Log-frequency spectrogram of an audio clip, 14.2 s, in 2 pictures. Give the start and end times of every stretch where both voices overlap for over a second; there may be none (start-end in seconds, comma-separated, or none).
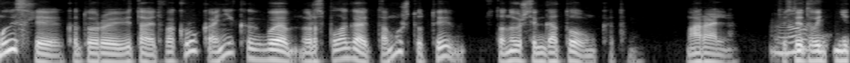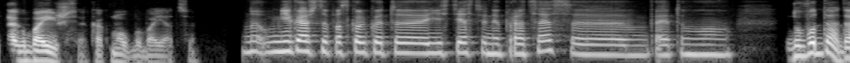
none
